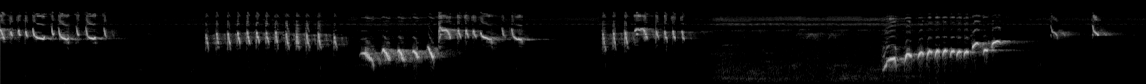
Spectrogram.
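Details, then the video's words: Varied phrases from a caged white-rumped shama: high trilled bursts, a lower buzzy rattled segment, pauses, then a rising whistled sweep and short high chips. "MURAI BATU GACOR"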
